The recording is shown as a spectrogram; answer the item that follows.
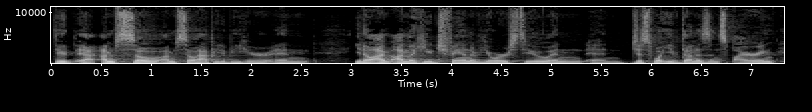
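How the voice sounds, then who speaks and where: A man in his forties talks as a podcast guest, earnest and reflective, restarting his sentences with repeated words. His pitch is ordinary for a man. A long reverb trails behind his voice. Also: steady tone, moderate pace, a little mellow. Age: 40s. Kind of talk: casual interview chat.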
